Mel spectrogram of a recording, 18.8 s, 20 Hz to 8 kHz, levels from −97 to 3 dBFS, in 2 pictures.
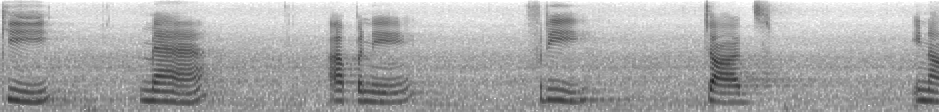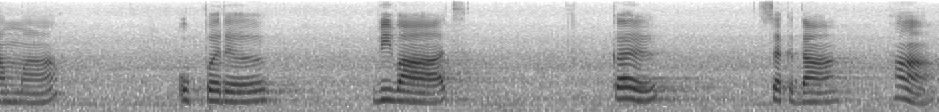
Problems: background sounds at intervals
